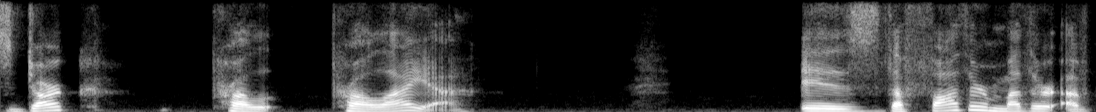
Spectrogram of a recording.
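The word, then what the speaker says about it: pralaya: and cosmic night night with its dark pro prolia is the father mother of creation black darkness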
